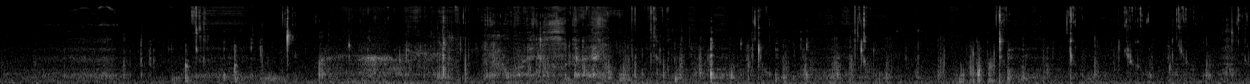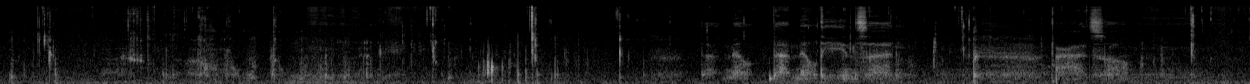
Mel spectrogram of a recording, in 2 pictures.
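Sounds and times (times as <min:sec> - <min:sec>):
crispy crust crunching while chewing: 0:01.2 - 0:19.0.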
